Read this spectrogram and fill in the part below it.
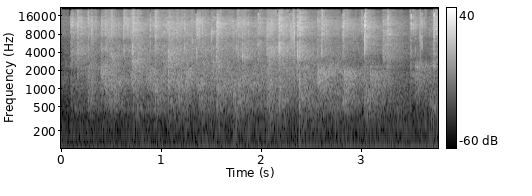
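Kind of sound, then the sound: crowd, audience applause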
